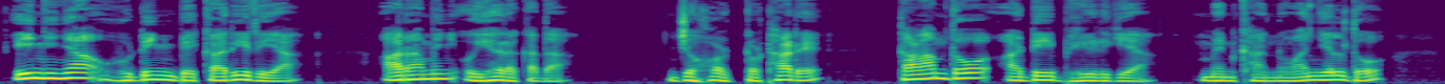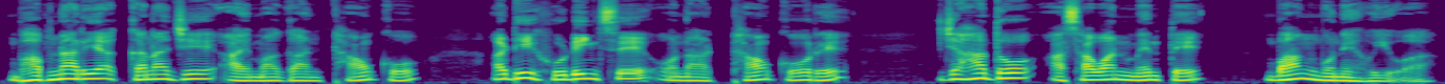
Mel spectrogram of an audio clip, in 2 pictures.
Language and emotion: Santali, sad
